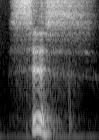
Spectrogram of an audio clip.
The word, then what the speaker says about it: six: Six is sis.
